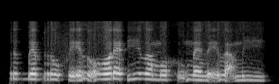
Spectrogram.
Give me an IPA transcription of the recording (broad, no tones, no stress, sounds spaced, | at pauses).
ɾ ɯ ɡ͡b ɛ b r o f ḛ ð ṵ ʁʷ ʌ ɾ ɛ ʔ i ð ʌ m o h ṵ m ɛ ð ḛ ð a̰ m i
